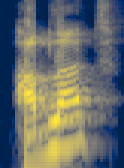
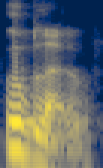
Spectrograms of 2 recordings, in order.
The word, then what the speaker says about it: Hublot: company the name of this brand do you pronounce it HBL do you pronounce it uh huat how do you pronounce it it's not pronounced HBL it's not pronounced huat it's pronounced oblo oblo oblo so the correct pronunciation is oblo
